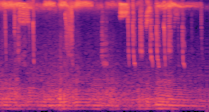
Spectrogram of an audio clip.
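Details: Hummingbirds fighting over a feeder in Bigfork, Montana, give loud, high squeaky chirps and quick scratchy zips in rapid bursts, with only a faint background wing hum.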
